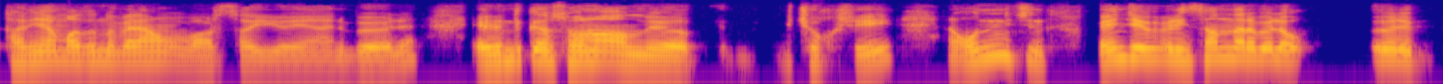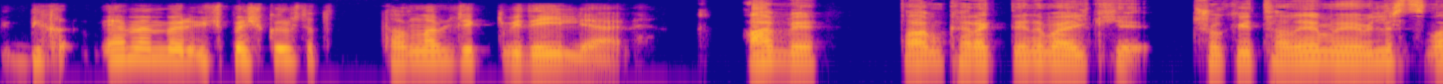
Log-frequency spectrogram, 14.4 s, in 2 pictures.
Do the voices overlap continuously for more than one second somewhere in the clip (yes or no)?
no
